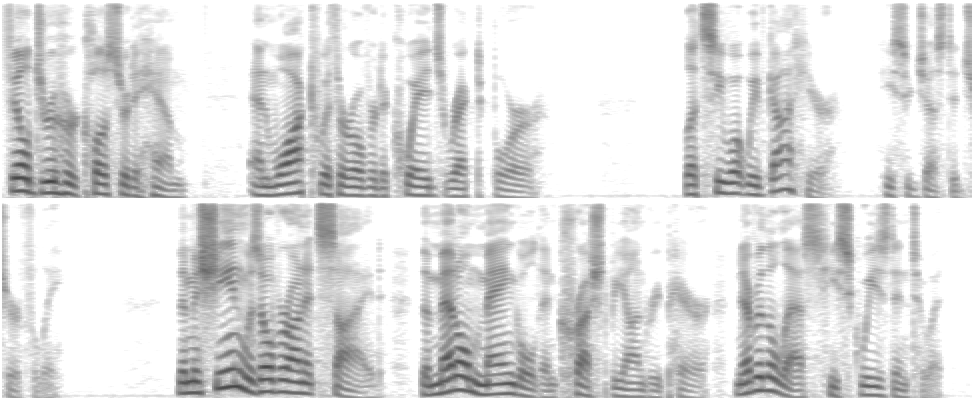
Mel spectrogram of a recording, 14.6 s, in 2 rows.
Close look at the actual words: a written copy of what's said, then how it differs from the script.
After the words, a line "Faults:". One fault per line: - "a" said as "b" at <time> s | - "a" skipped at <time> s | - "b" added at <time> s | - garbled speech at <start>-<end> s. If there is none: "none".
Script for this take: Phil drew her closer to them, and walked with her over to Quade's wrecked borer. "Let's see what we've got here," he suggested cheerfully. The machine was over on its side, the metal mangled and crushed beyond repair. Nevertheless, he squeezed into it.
Phil drew her closer to him, and walked with her over to Quade's wrecked borer. "Let's see what we've got here," he suggested cheerfully. The machine was over on its side, the metal mangled and crushed beyond repair. Nevertheless, he squeezed into it.
Faults:
- "them" said as "him" at 1.0 s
